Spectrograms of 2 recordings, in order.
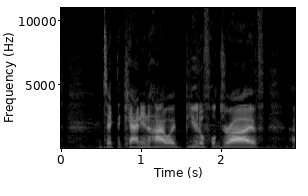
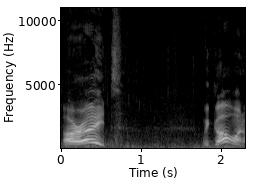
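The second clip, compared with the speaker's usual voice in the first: loud, high celebration; excited cheer; 12 semitones higher, 16 dB louder, much slower than usual. Real, not acted. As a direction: cheer the catch at full voice. Fish landed, celebrating.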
